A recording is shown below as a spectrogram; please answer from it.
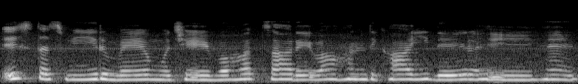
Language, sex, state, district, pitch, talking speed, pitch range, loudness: Hindi, female, Madhya Pradesh, Katni, 230 Hz, 115 wpm, 210-235 Hz, -15 LUFS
